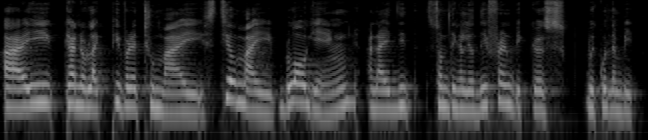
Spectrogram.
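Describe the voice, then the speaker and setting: A woman whose first language is Spanish, a guest on a podcast, telling her story in an animated way, laughing often and checking in with "right?". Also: mid-range voice, moderate pace. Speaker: guest, production company CEO. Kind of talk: casual podcast interview.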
